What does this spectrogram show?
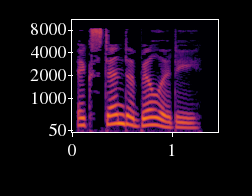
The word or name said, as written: extendability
